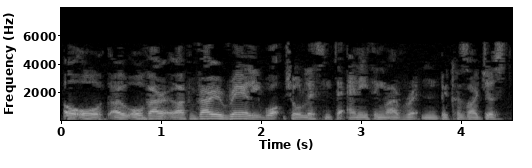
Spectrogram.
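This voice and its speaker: A man's voice: lowish voice, fairly even intonation, slightly rough, dry recording. A young man, writer and producer of an audio drama, talking in a casual interview with many restarts. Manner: halting, full of restarts. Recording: dull, dry lo-fi sound.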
